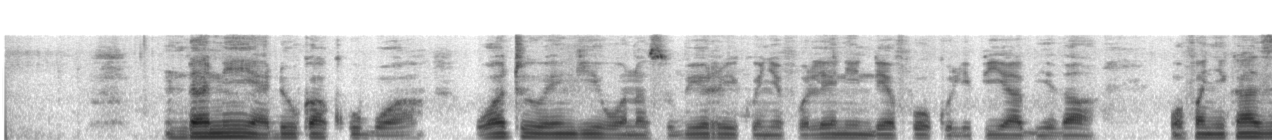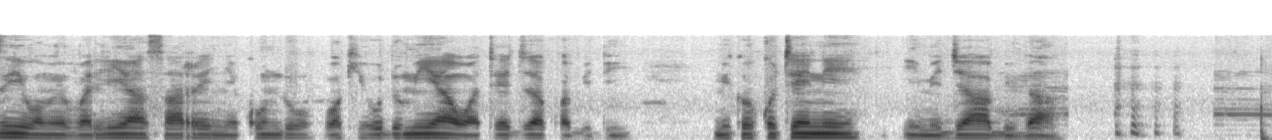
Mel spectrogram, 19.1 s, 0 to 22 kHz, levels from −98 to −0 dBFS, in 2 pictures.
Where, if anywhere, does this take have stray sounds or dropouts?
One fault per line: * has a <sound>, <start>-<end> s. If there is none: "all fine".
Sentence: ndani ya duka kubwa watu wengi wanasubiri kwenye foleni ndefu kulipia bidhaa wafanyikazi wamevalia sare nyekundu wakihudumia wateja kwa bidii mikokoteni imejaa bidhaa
* has a laugh, 17.9-18.5 s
